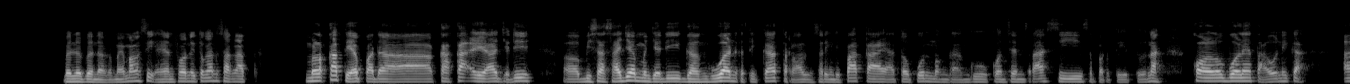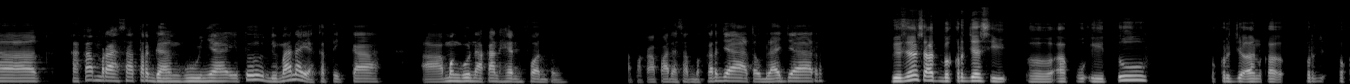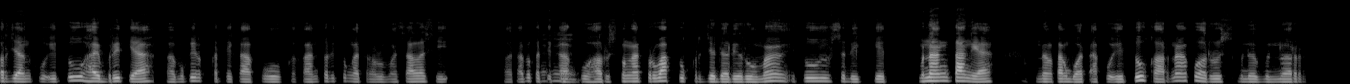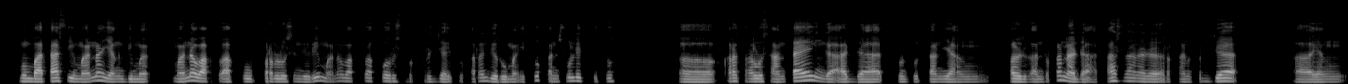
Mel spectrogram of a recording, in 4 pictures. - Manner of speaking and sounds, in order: in English: "hybrid"
- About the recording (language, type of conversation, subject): Indonesian, podcast, Apa saja trik sederhana untuk mengatur waktu penggunaan teknologi?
